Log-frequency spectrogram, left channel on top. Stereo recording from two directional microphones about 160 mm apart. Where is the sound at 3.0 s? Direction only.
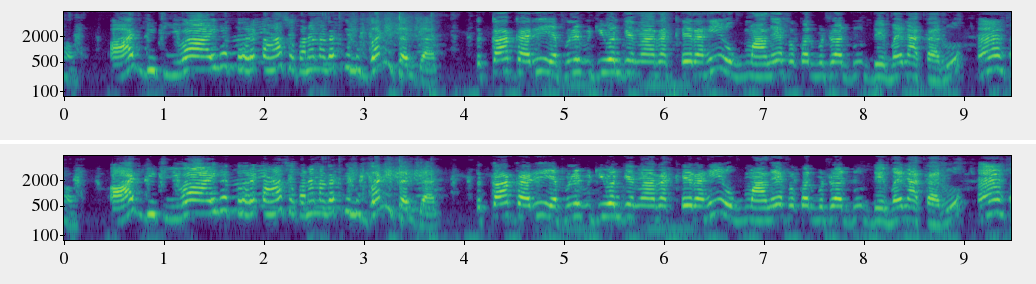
25° left (ahead or behind).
